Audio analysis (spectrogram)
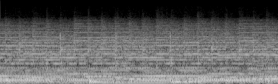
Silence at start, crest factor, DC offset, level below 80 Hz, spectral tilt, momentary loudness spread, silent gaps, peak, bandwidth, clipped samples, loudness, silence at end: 0 s; 14 dB; under 0.1%; -30 dBFS; -5 dB/octave; 1 LU; none; -2 dBFS; 15.5 kHz; under 0.1%; -15 LUFS; 0 s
